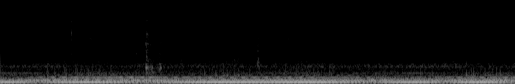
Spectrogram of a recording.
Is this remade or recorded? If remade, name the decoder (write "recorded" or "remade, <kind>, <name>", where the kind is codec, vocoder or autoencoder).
recorded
